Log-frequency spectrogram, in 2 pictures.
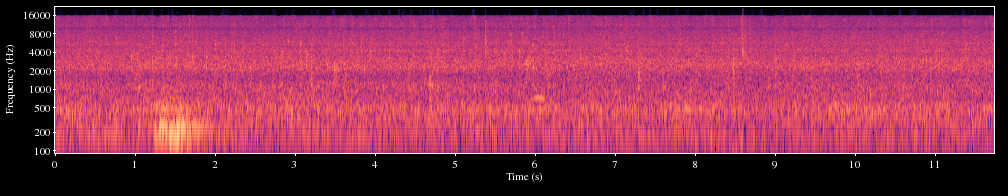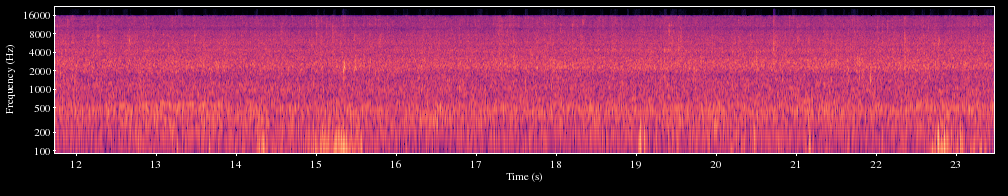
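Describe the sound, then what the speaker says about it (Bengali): Heavy rain pours steadily in a Bangladeshi village in Shariatpur district, a dense, loud, unbroken hiss with occasional low rumbles that may be thunder. "এখানে দেখতে পাচ্ছেন প্রচুর বৃষ্টি।"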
